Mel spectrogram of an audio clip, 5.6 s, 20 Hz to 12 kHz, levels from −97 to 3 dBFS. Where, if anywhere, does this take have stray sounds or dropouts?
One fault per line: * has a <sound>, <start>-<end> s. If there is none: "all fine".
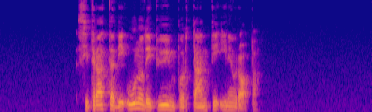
all fine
